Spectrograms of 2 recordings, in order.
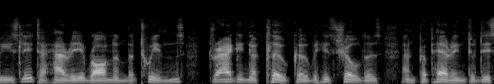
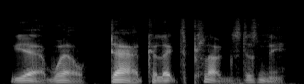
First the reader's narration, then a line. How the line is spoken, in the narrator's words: said Fred, quietly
